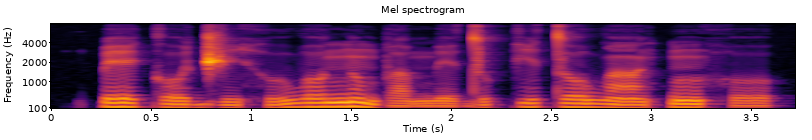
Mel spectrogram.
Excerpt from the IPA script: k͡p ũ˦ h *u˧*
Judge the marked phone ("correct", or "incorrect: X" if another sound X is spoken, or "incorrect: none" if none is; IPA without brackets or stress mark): incorrect: o˧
